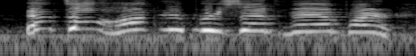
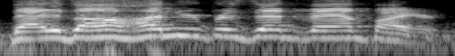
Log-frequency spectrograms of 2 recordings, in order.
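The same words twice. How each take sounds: First: Squeaky high mock voice; silly high voice. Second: Said in the usual way. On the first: Shown as a demonstration. Repeats line in silly voice.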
